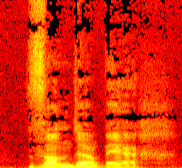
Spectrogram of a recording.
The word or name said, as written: Van der Berg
